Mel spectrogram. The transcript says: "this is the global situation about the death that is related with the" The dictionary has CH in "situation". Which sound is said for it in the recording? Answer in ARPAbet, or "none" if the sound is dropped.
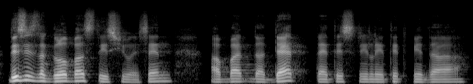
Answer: SH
